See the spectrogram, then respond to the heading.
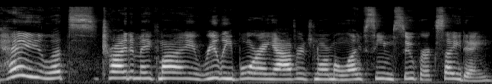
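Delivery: perky bubbly vlogger tone. Mocking the vlog style she dislikes, the speaker puts on a bubbly voice. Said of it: "that was my best attempt at a bubbly sounding voice".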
